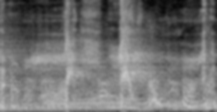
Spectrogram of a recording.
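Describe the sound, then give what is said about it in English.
Dogs barking, with a few sharp barks spaced irregularly over a low, steady background. “only to wake up to the sound of dogs barking”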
